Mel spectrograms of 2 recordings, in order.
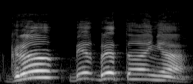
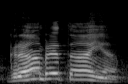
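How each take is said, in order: First: "Grã-Bretanha" stretched very slowly, syllable by syllable; slow spelled-out example. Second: Said in the usual way. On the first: Shown as a demonstration. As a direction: drag out "Grã-Bretanha" for the class. ("Grã-Bretanha" bem arrastado, sílaba por sílaba) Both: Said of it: "o que eu tenho que lembrar?".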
